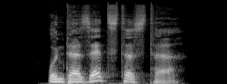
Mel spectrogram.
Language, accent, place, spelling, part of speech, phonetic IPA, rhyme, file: German, Germany, Berlin, untersetztester, adjective, [ˌʊntɐˈzɛt͡stəstɐ], -ɛt͡stəstɐ, De-untersetztester.ogg
- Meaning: inflection of untersetzt: 1. strong/mixed nominative masculine singular superlative degree 2. strong genitive/dative feminine singular superlative degree 3. strong genitive plural superlative degree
